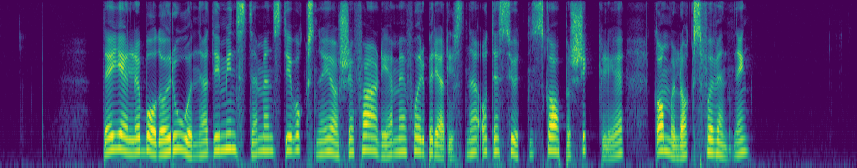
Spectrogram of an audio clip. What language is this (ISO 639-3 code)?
nor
